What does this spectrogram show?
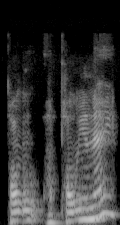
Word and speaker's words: Polanyi: I mean, like, I've been pouring my heart into reading Michael Polanyi.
